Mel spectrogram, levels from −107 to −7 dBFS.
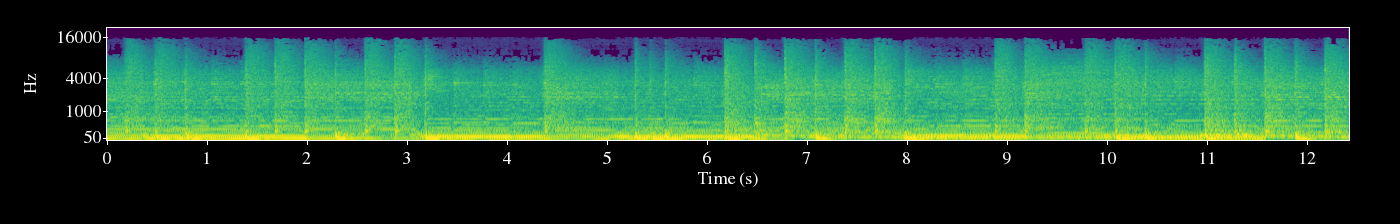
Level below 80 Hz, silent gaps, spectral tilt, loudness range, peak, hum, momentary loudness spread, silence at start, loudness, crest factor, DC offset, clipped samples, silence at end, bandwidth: -16 dBFS; none; -5 dB/octave; 1 LU; 0 dBFS; none; 4 LU; 0 s; -14 LUFS; 12 dB; under 0.1%; under 0.1%; 0 s; 15 kHz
